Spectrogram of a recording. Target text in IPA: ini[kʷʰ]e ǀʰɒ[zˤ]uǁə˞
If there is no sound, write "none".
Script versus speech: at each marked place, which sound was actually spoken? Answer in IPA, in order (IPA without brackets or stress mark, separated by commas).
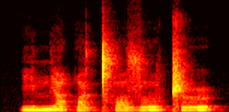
qʷ, zˤ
